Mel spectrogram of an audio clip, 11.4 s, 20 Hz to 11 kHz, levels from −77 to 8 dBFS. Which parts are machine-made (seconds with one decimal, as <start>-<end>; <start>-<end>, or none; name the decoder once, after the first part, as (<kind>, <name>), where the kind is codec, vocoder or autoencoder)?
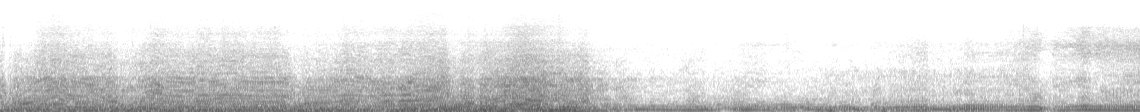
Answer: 3.6-8.2 (codec, DAC); 10.3-11.0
